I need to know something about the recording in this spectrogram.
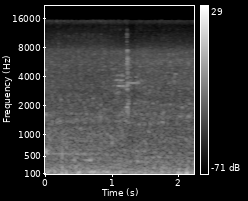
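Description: Auto-rickshaw engine and road noise, a steady low rumble heard from inside the cab, with a faint tick about a second in.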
